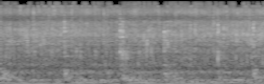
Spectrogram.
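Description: Potatoes, onions and capsicum fry together in a pan with a steady, close sizzle that holds evenly throughout, with no talking.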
